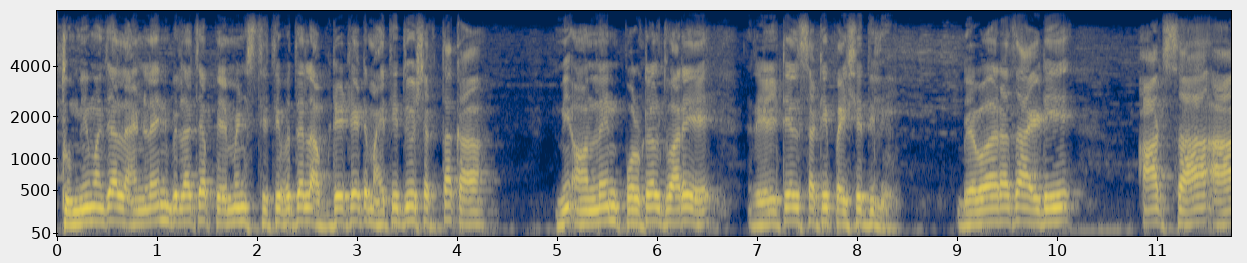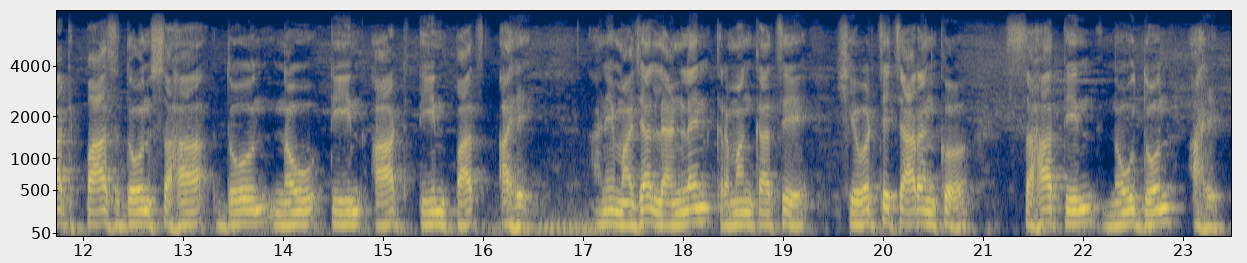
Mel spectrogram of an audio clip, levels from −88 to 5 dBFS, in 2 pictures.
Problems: constant background noise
